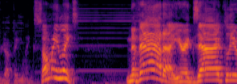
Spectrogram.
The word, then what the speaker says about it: Nevada: Nevada. You're exactly right, Silver. That is how you pronounce it.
